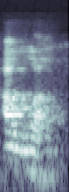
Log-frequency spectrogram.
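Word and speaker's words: الله: Tadi sampai Allah itu tafhim dibacanya tebal, Allah.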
